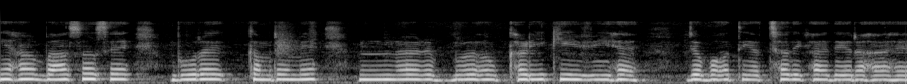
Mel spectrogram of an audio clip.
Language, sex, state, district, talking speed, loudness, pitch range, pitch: Hindi, female, Uttar Pradesh, Etah, 130 wpm, -14 LUFS, 215-230 Hz, 225 Hz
